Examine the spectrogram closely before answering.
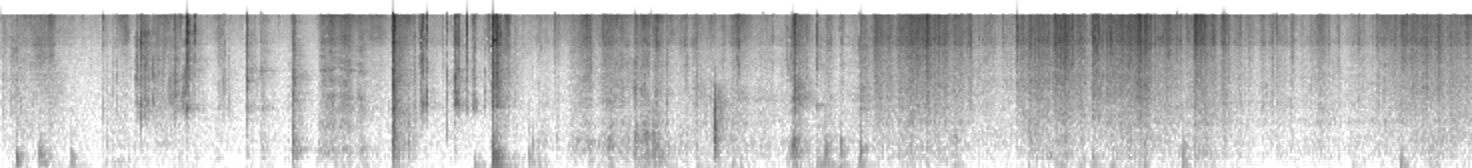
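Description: Cardboard box being unpacked by hand, with tissue paper crinkling and tearing. Sharp knocks of handling come in the first few seconds, the loudest about five seconds in, and a longer stretch of steady rustling follows near the end.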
